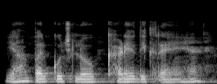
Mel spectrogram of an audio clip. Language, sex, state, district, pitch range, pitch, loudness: Hindi, male, Uttar Pradesh, Lucknow, 120-130 Hz, 125 Hz, -17 LUFS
